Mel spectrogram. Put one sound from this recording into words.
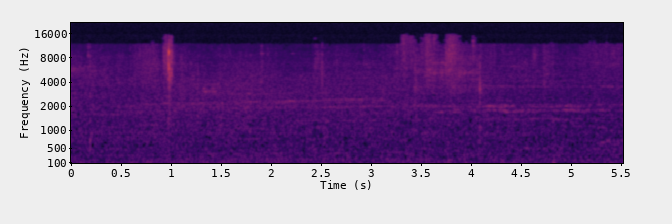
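Footsteps tap on a paved street outdoors.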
